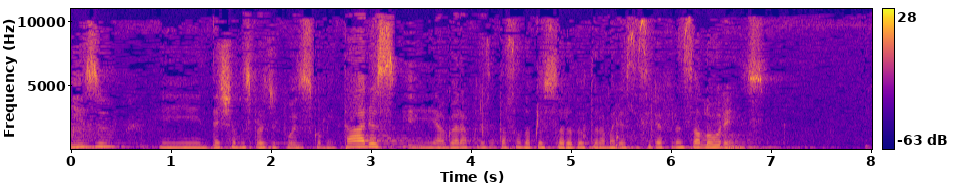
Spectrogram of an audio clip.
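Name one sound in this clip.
A woman speaks with animation through a microphone in an echoing hall.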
